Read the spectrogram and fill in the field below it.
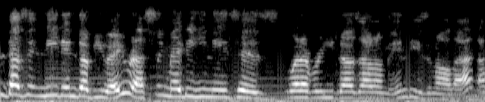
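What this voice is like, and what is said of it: Usual voice. Nothing is said of it.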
